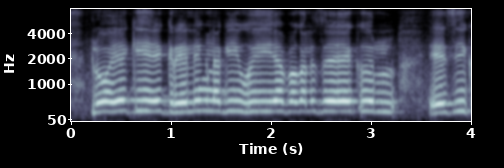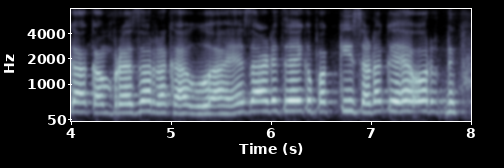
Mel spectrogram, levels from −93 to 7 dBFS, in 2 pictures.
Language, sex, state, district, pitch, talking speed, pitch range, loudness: Hindi, male, Bihar, Kishanganj, 270 Hz, 180 wpm, 255-275 Hz, -13 LUFS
